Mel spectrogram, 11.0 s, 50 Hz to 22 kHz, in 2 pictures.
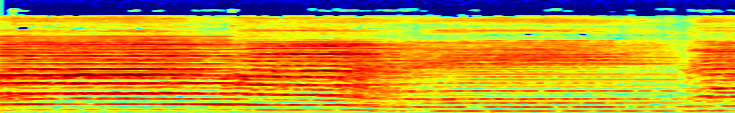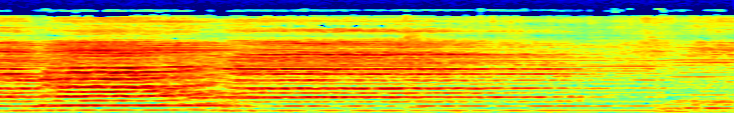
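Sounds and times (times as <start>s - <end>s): group singing in unison: 0.0s - 11.0s
harmonium: 0.0s - 11.0s.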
